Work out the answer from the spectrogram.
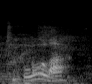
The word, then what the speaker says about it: Tupuola: How did they pronounce it? Tupuola. Tupuola. Tupuola. Tupuola, the common pronunciation of that.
